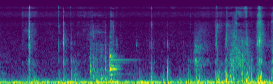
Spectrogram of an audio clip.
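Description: Handling noise as a small camera tripod is picked up and moved: faint scattered clicks and rubbing over a low steady hum.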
